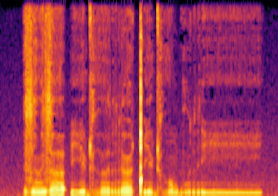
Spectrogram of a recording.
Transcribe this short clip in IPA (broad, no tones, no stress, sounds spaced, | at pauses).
z ə̃ z ɐː ʔ iː ɖʱ əː r œ ǃ i ɖʱ ɔ̃ b u r iː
